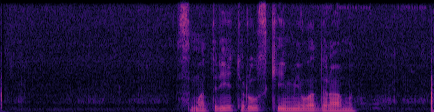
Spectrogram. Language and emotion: Russian, neutral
